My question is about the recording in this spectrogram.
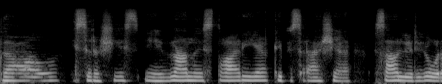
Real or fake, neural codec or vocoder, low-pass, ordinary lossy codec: fake; codec, 44.1 kHz, 2.6 kbps, DAC; 14.4 kHz; AAC, 96 kbps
